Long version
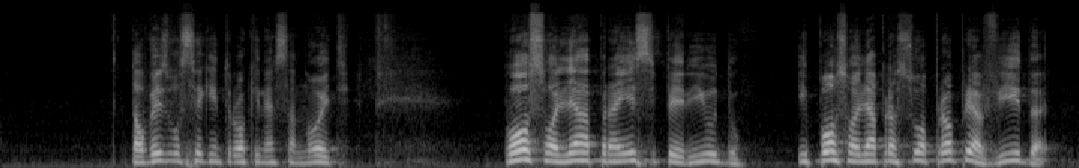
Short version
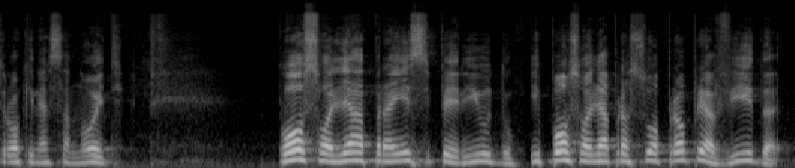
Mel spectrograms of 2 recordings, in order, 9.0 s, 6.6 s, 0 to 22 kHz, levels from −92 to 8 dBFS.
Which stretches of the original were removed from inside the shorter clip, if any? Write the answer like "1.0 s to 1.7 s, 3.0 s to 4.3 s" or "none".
6.2 s to 6.6 s

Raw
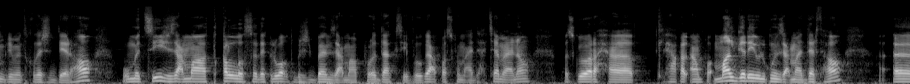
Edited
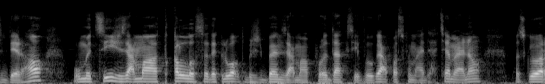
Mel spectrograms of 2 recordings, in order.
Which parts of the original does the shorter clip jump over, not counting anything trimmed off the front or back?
none

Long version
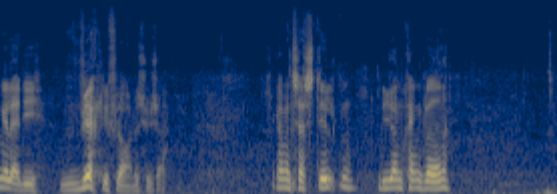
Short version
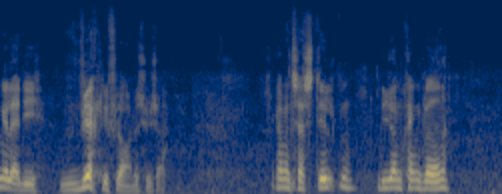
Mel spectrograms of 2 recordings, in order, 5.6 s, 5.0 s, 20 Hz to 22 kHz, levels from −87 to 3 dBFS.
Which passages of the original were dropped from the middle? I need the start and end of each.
none

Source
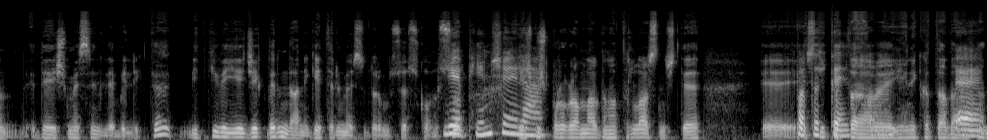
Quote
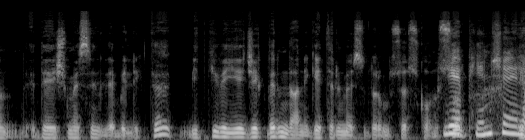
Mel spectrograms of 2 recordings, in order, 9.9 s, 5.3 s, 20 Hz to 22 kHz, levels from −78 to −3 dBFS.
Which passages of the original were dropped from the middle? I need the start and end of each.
none

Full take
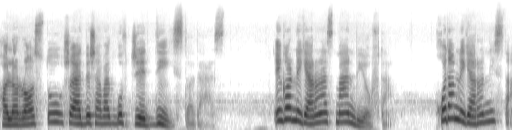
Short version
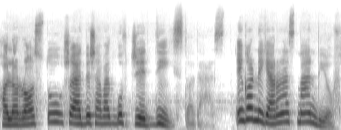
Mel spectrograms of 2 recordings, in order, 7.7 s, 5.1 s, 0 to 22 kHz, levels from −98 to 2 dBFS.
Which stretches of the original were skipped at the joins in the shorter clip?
3.5 s to 4.0 s

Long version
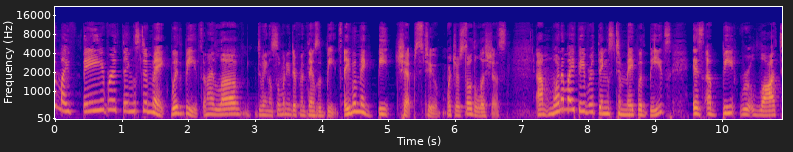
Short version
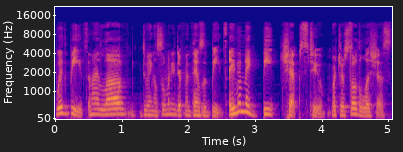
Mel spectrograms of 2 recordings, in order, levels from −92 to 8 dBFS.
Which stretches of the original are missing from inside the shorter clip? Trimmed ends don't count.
none

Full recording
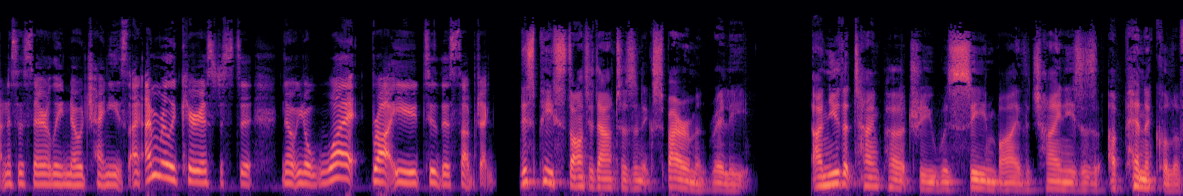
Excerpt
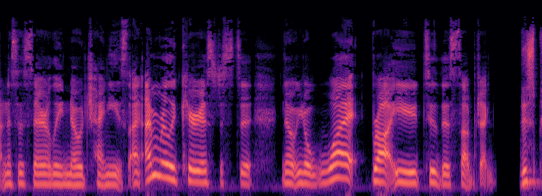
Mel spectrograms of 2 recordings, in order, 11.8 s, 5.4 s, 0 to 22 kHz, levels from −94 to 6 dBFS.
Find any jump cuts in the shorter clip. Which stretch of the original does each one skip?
none

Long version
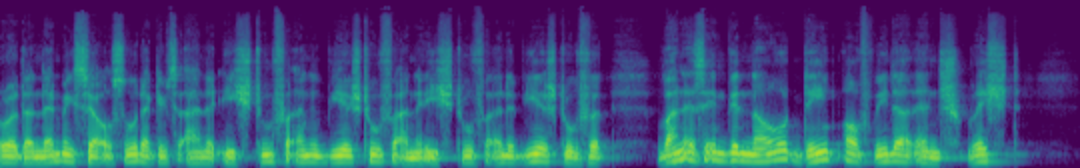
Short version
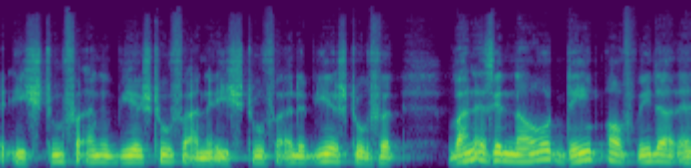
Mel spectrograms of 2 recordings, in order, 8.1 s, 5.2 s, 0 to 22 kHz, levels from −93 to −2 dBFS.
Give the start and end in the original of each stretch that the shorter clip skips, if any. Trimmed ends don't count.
5.2 s to 5.5 s

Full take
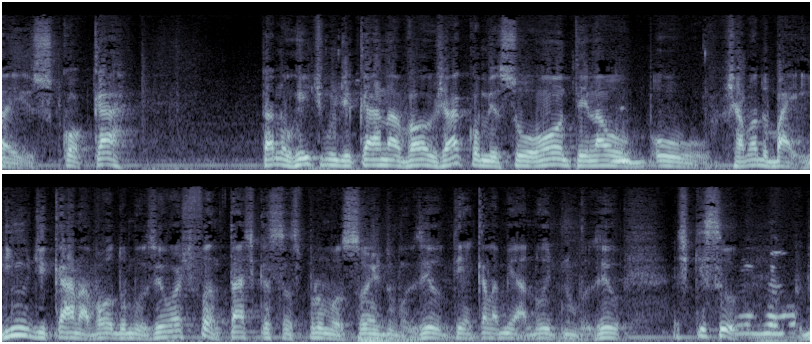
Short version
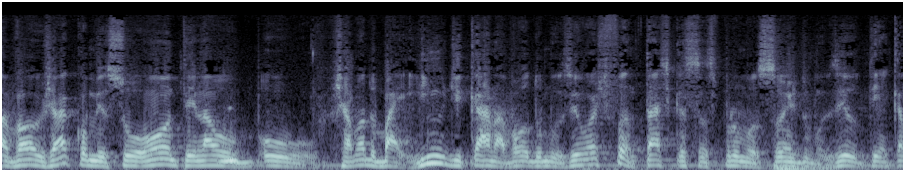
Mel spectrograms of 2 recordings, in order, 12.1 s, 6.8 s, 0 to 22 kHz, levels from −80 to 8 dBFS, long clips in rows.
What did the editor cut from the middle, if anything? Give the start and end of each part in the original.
none

